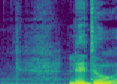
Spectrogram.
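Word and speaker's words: Liddell: in Oxford Henry George Lidle and Lorina Lidle Lidle is pronounced to rhyme with fiddle we know this thanks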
